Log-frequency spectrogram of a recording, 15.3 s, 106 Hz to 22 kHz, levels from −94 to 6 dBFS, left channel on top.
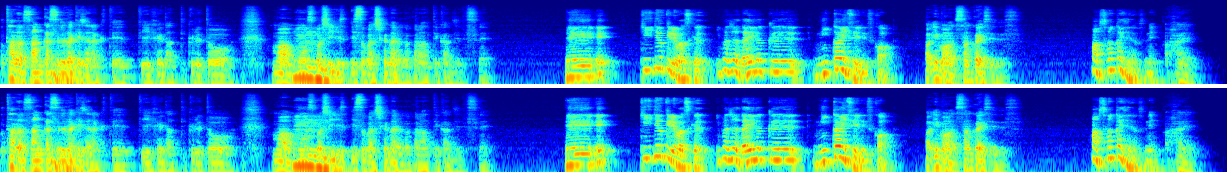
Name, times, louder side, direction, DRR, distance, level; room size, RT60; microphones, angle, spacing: voice 1, 0.0-6.1 11.6-12.7 14.6-14.9, left 1 dB, 85° left, -4 dB, 0.8 m, -28 dB
voice 2, 0.6-0.9 3.6-4.3 7.1-7.6 8.0-11.1 13.6-14.4, right 2 dB, 50° right, 0 dB, 0.6 m, -22 dB
3.1 x 2.1 x 2.6 m, 0.37 s
head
